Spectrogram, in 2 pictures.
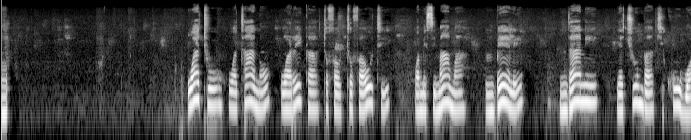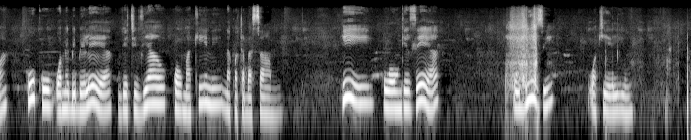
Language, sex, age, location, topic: Swahili, female, 25-35, Dar es Salaam, education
